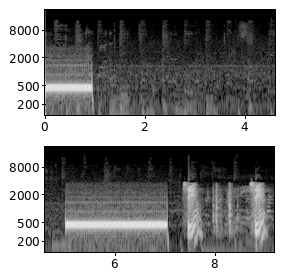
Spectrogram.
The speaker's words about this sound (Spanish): Suena el teléfono, descuelgas, ¿y qué es lo primero que dices? ¿Quizás esto?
